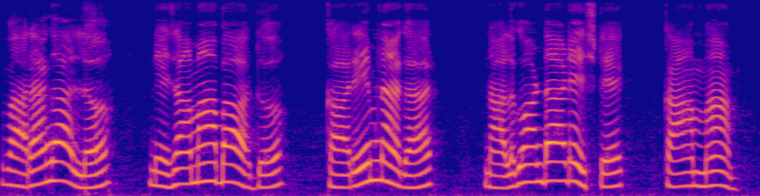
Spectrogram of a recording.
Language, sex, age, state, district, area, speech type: Telugu, female, 60+, Andhra Pradesh, Chittoor, urban, spontaneous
